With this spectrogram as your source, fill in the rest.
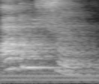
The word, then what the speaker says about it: attention: La lettre T devant la lettre I se prononce SE, comme le mot attention, le mot émotion. D'accord? Regardez ici, le T qui est suivi d'un I se prononce SE.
